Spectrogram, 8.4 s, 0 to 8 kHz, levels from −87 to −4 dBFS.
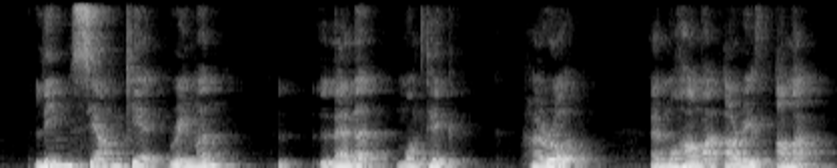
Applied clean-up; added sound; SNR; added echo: none; none; none; reverberation time 0.5 s.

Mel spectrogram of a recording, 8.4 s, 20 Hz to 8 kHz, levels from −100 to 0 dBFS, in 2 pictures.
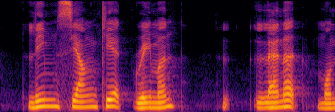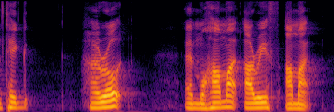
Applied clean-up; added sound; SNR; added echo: none; none; none; none.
